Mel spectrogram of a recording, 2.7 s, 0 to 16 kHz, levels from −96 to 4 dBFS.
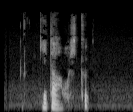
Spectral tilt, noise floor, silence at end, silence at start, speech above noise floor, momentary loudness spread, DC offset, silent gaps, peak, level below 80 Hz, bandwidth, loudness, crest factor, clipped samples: -6 dB/octave; -63 dBFS; 0.9 s; 0.8 s; 36 dB; 9 LU; under 0.1%; none; -6 dBFS; -52 dBFS; 11 kHz; -28 LUFS; 26 dB; under 0.1%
